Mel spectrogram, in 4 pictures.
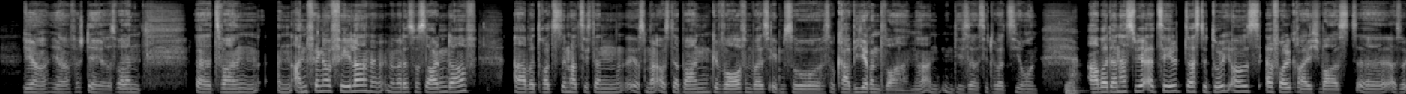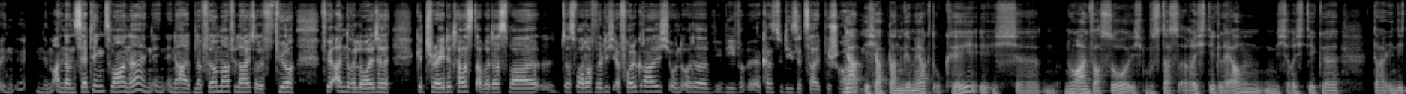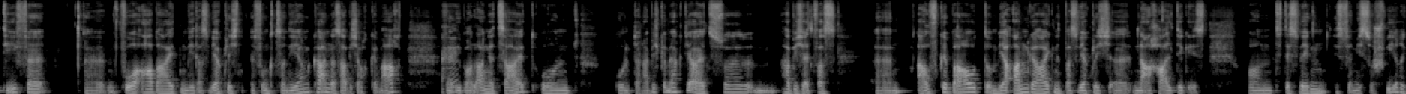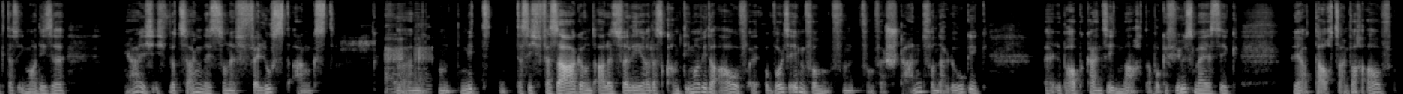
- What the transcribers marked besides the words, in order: tapping
- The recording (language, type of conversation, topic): German, advice, Wie kann ich besser mit der Angst vor dem Versagen und dem Erwartungsdruck umgehen?
- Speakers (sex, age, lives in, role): male, 55-59, Germany, user; male, 60-64, Germany, advisor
